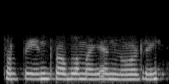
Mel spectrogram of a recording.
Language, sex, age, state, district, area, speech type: Kannada, female, 18-30, Karnataka, Gulbarga, urban, conversation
